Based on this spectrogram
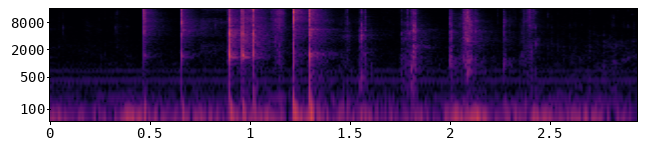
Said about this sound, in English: Oh, that was an unexpected fizz.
